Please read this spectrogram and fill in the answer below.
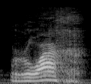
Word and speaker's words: ruach: es nep y la palabra espíritu es raj se escribe ruach entonces vemos aquí dos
